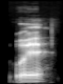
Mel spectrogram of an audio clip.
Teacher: notice that I don't have to round my lips. I can say we. But when I do that, it can make that W sound a little bit strong and it can start to have an impact on my vowel.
